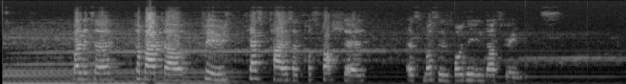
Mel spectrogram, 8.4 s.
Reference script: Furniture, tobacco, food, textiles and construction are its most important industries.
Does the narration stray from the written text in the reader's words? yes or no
no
